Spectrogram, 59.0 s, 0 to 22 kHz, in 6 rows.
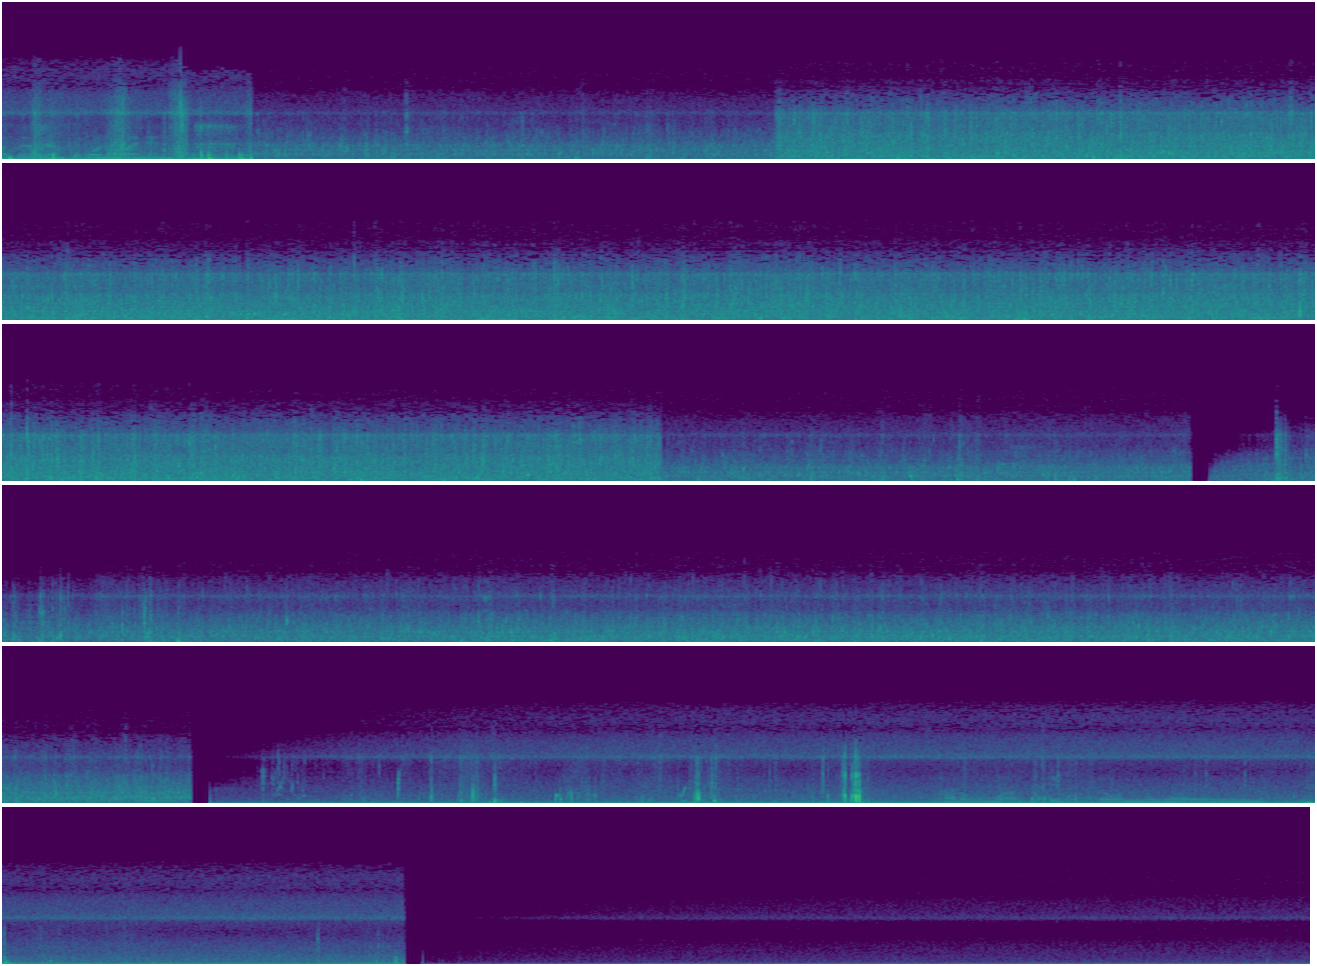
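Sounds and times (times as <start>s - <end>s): water rushing over rocks: 1.7s - 40.8s.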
